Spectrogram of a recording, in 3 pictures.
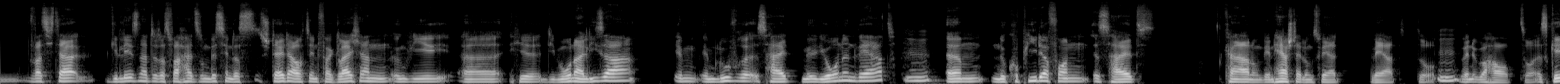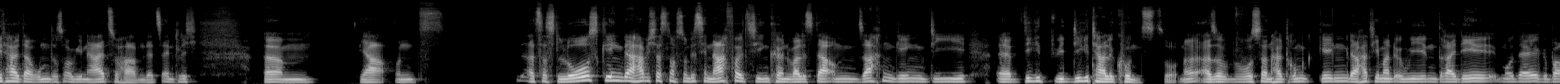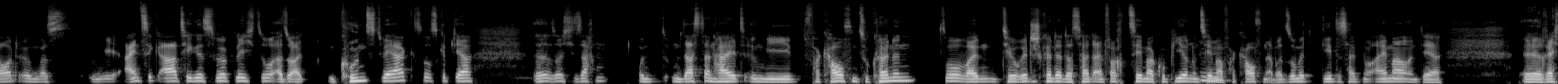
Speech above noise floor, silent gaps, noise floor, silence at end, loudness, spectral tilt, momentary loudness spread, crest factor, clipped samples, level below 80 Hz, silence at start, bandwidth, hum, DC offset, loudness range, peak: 61 dB; none; -81 dBFS; 0 s; -21 LUFS; -6.5 dB/octave; 10 LU; 20 dB; under 0.1%; -60 dBFS; 0 s; 17.5 kHz; none; under 0.1%; 4 LU; -2 dBFS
